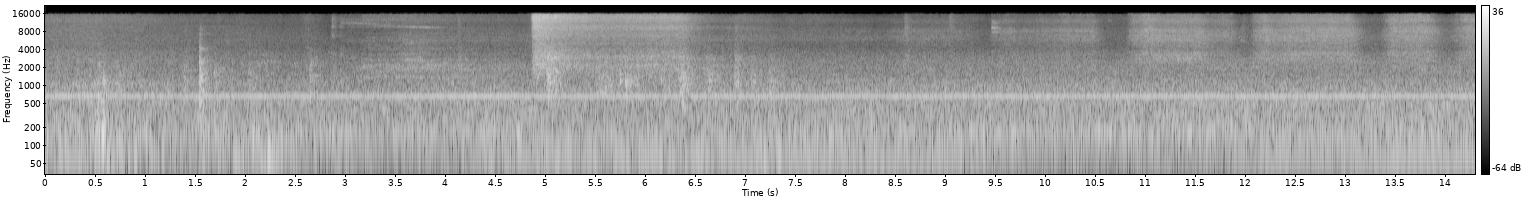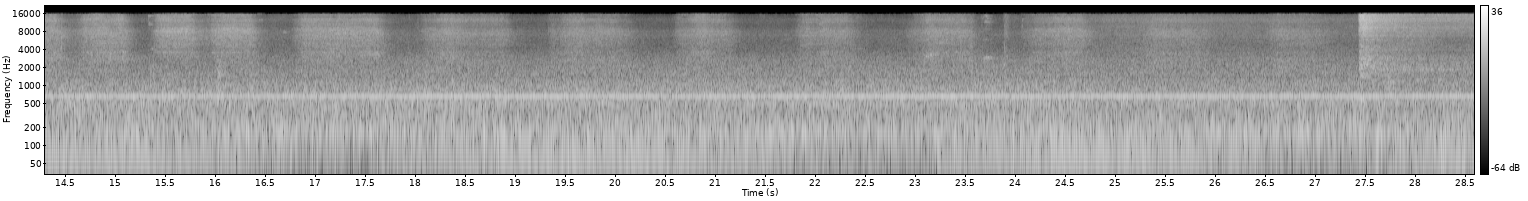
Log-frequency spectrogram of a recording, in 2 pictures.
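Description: Keisei 3500 series electric commuter train, heard from on board: a steady low rumble with a constant tone over it. Short bursts of hiss come about five seconds in and again near the end.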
